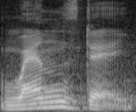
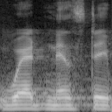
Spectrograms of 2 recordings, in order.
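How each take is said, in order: First: The first d is silent, giving two syllables. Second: The first d is sounded, giving three syllables. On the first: The speaker calls it right. "কিন্তু এটির উচ্চারণ হলো ওয়েনসডে" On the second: The speaker calls it wrong. "আমরা এটিকে অনেকে ওয়েডনেসডে বলি"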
